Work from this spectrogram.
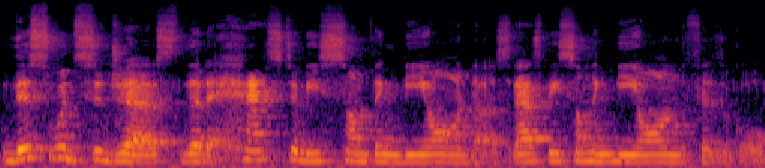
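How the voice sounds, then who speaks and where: Fairly even intonation carries a moderate pace, with noticeable background noise throughout. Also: woman. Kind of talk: persuasive speech. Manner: monotone.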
